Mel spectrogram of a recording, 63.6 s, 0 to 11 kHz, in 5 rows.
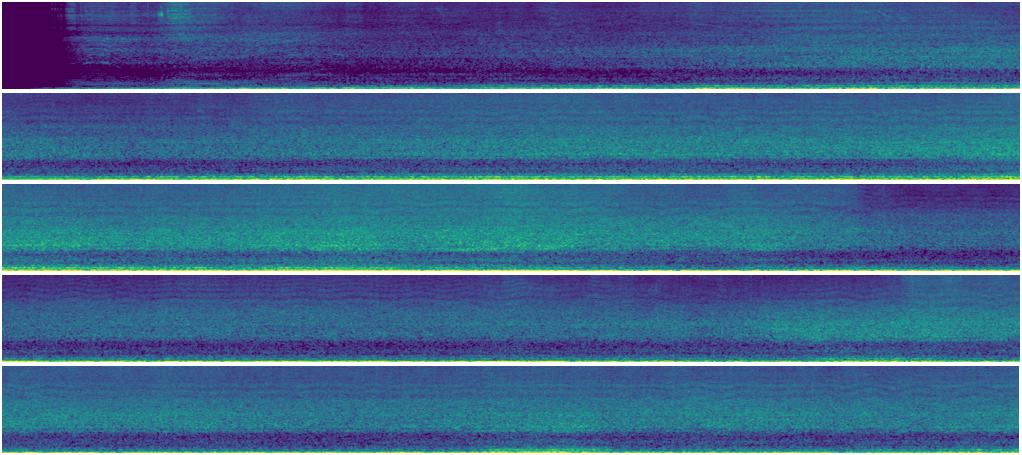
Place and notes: Driving along the IDR, Reading, UK - Driving along the IDR and passing under the really noisy bridge
This is the sound of driving around the Internal Distribution Road in Reading. I know traffic sounds are generally frowned upon, but since they are such a regular feature of daily life I often wonder what can be gained by analysing and documenting them? At 01:25 you hear a specially echoey resonance; this is the sound I think of passing underneath the railway bridge. It's thrillingly loud under there and as a pedestrian of the city, the only way I can deal with it is to reframe it as a permanent noise installation created by some Futurist machine enthusiast. In fact re-imagining it as this means I enjoy the sudden burst of noise when I pass beneath it, because it is a reminder that with imagination I can change how I feel about any sound.
21 March 2014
